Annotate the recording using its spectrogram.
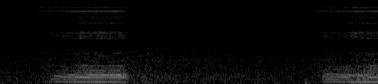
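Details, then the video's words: Sleeping English springer spaniel puppy snoring: a long droning buzzy inhale, then silence, then a second rough snore starting about two seconds later, with a constant faint high-pitched whine behind. "the snoring Springer"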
